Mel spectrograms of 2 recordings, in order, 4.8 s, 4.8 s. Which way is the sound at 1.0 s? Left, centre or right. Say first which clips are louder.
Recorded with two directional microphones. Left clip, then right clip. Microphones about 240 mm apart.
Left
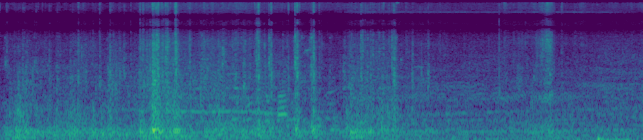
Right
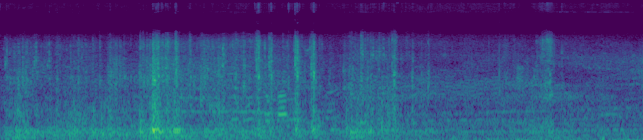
Right 1 dB; left.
